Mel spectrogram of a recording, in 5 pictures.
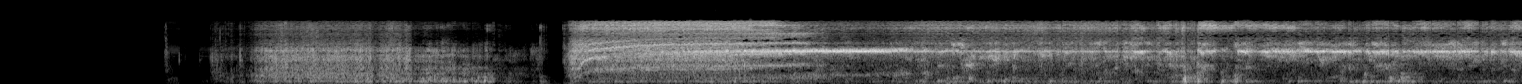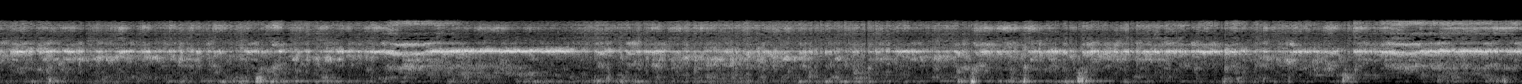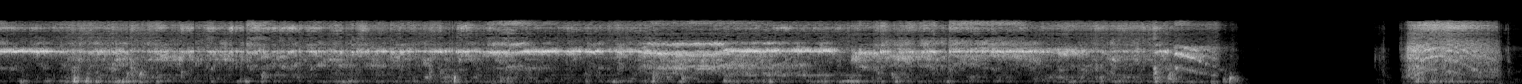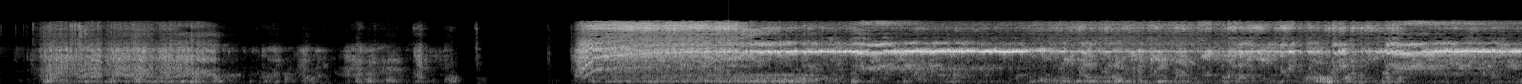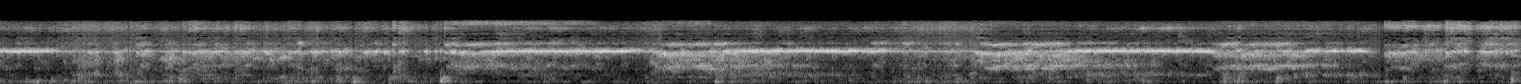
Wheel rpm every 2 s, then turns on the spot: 0, 10, 30, 180, 230, 230, 230, 240, 230, 230, 230, 230, 230, 230, 230, 230, 240, 230, 220, 230, 230, 40, 20, 20, 20, 40, 220, 230, 230, 230, 230, 230, 230, 230, 230, 220, 230, 220.
2-4 46-50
